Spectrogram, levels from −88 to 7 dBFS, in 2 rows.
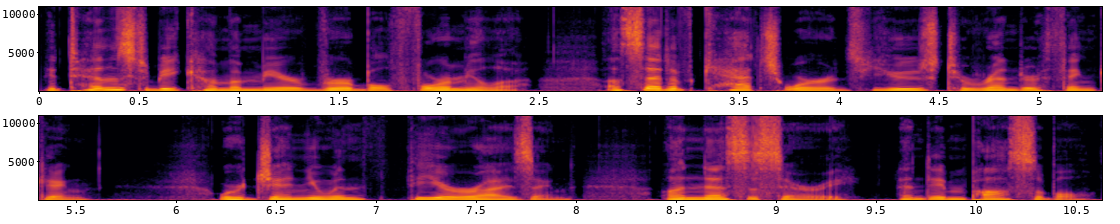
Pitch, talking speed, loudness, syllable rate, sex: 135 Hz, 125 wpm, -18 LUFS, 4.8 syllables/s, male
